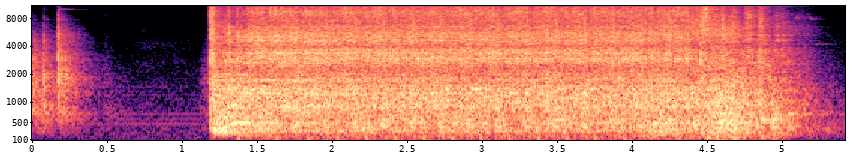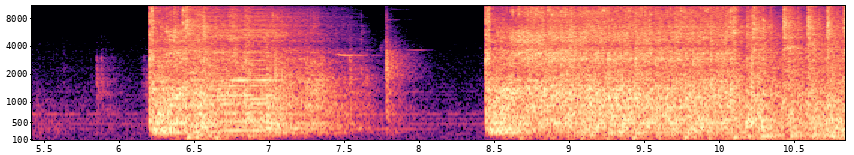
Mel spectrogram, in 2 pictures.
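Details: John Deere D110 lawn tractor after swap of a blown engine for a replacement, battery 12.5–12.6 V, running about 10 minutes: catches quickly, runs evenly, no knock or misfire; small smoke puff at startup only; slight valve noise suspected; normal start-up.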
